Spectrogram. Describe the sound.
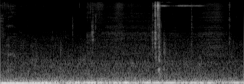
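Car driving through the city centre in the early morning, a loud steady low engine and road rumble with a few faint brief clicks above it.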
